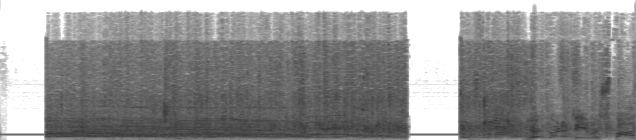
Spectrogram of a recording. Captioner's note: audience cheering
